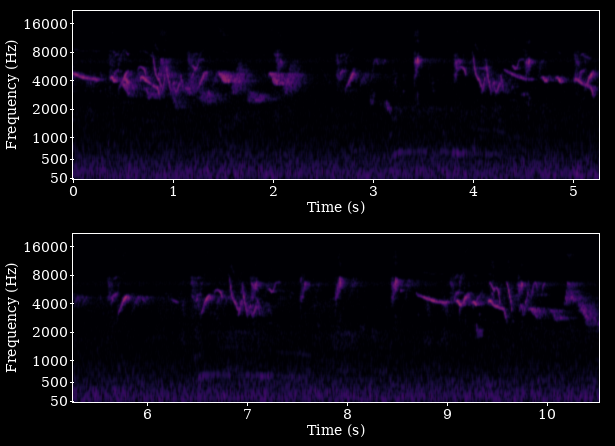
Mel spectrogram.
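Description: Asian green bee-eater giving quick, high, trilled chirps in clustered bursts every second or two, over a steady high insect-like hiss.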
